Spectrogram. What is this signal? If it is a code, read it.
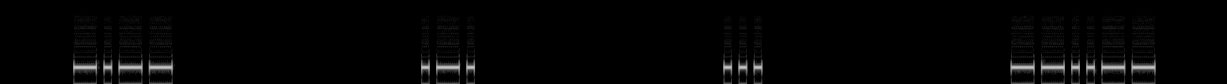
Morse code, heard as a keyed tone, about 16 wpm, spaced as for 3 wpm, 800 Hz. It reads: YRS,
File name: QSOs / QSOs-mp3s / WD0BGP 1@5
